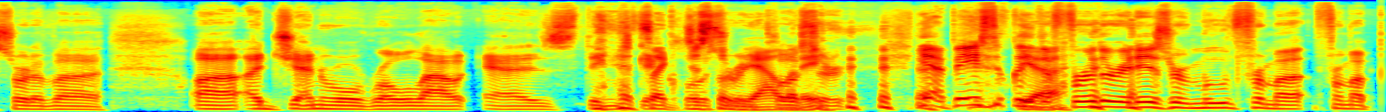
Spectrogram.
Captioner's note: laughter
